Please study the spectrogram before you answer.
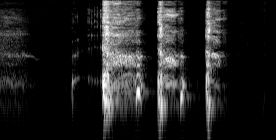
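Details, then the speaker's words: Three short, fairly loose coughs after brief intake of breath from an adult with asthma recovering from a cold, itchy chest, slight wheeze at end of inspiration. "time I don't know if you're getting that um right at the end of my breath intake it's a little bit of a Weise"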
